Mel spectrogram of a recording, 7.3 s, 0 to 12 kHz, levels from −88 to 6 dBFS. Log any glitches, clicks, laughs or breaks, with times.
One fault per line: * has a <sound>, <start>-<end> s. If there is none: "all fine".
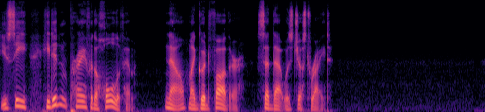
all fine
